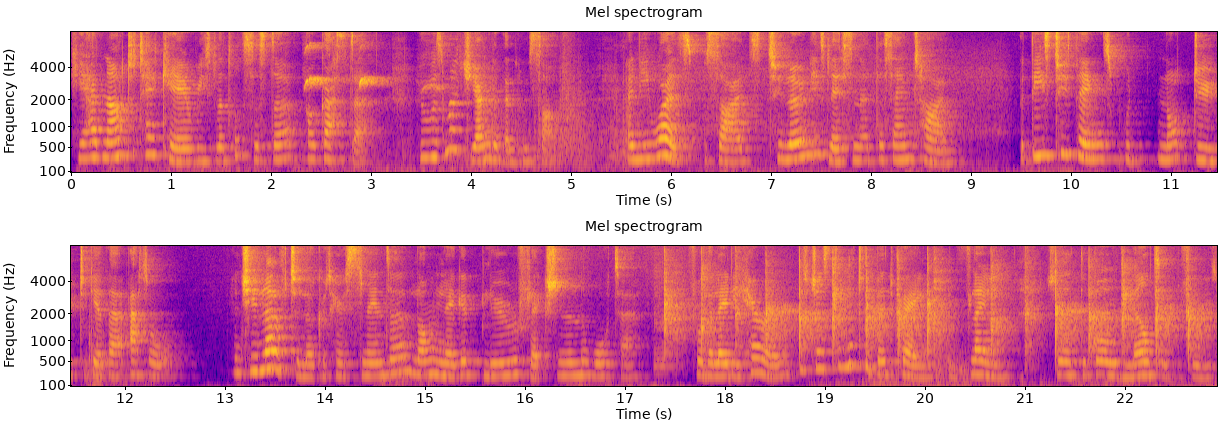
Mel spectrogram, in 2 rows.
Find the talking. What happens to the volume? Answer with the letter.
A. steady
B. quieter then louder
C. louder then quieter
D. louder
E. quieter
A.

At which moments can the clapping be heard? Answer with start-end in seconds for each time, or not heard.
17.2-22.8.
